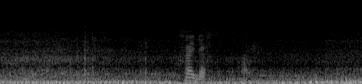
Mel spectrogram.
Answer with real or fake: fake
